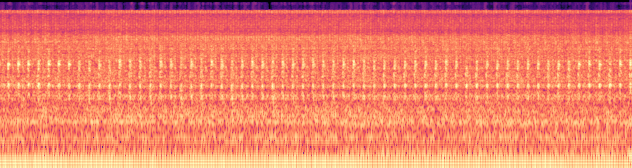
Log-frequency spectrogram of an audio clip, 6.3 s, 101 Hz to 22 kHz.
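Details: Kia Sportage 3 engine at smooth idle with a fast sharp ticking knock about two or three per second; knock louder cold, quieter warm, present at low speeds, disappears at 60-90 km/h, returns on re-acceleration; origin unknown.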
